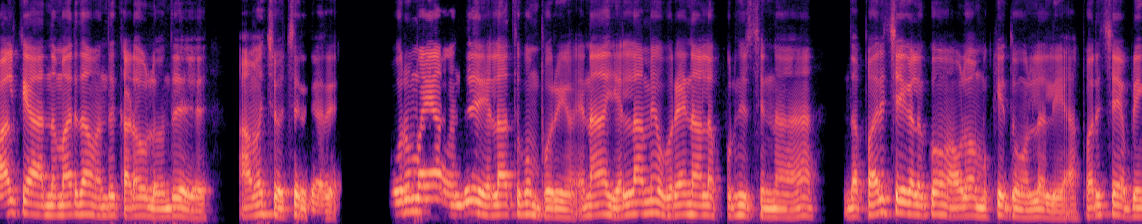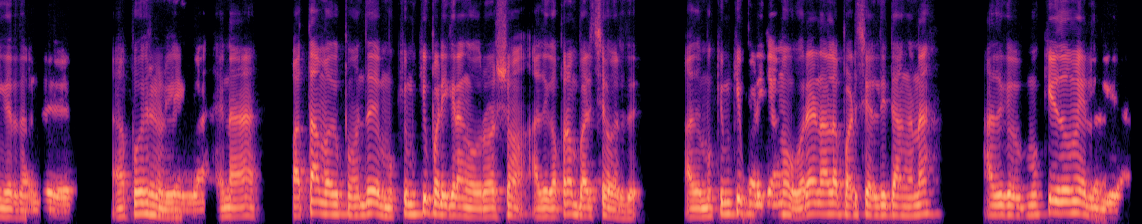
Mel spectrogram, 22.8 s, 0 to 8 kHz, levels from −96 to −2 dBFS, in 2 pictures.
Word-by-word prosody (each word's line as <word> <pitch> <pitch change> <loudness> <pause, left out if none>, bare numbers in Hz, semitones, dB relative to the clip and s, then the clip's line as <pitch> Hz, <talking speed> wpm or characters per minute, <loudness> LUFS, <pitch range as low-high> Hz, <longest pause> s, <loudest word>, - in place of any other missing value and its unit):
வாழ்க்கைய 150 +2 +2
அந்த 130 0 +1
மாதிரிதான் 135 0 +1
வந்து 120 +2 0
கடவுளை 115 0 +1
வந்து 115 +3 +2 0.7
அமைச்சு 135 +4 0
வச்சிருக்காரு. - - 0 0.6
பொறுமையா 170 +3 +2
வந்து 130 +4 +1 0.2
எல்லாத்துக்கும் 135 0 +1
புரியும். 105 -2 +2
ஏன்னா 125 +3 0 0.2
எல்லாமே 150 +3 +1
ஒரே 130 +2 +1
நாள்ல 130 -1 +1
புரிஞ்சுச்சுன்னா, 115 -4 -1 0.6
இந்த 115 +2 +1
பரிட்சைகளுக்கும் 140 -3 +2
அவ்வளவு 115 0 +1
முக்கியத்துவம் 110 -2 0
இல்ல. 105 - +1
இல்லையா? 90 -1 -1
பரிட்சை 130 +3 0
அப்படிங்கறது 110 -2 0
வந்து 425 0 -2 0.7
அ - - 0
போயிரும். 145 -4 +3
இல்லீங்களா? 100 0 -1 0.2
ஏன்னா 110 0 0 0.6
10ஆம் 140 +6 0
வகுப்பு 135 -2 0
வந்து 135 +5 +2 0.2
முக்கி, 115 +4 -4
முக்கி 140 +6 +1
படிக்கிறாங்க 130 -4 +2
1 110 - +1
வருஷம். 110 +1 -1 0.2
அதுக்கப்புறம் 110 +6 +1
பரிட்சை 115 0 0
வருது. 90 -2 -2 0.5
அது 110 - +1
முக்கி, 115 +5 -2
முக்கி 160 +3 0
படிக்காம 135 +1 0
ஒரே 140 +6 +3
நாள்ல 140 0 +2
படிச்சு 125 +2 -1
எழுதிட்டாங்கன்னா, 130 +1 0 0.6
அதுக்கு 130 0 +2 0.2
முக்கியத்துவமே 155 +3 +2
இல்ல. 115 - +1
இல்லையா? 95 - -1
130 Hz, 140 wpm, -22 LUFS, 115-140 Hz, 0.7 s, போயிரும்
